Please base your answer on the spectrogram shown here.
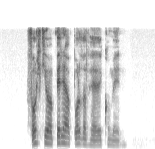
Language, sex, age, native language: Icelandic, male, 15, Icelandic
